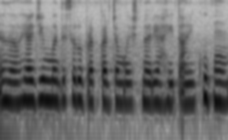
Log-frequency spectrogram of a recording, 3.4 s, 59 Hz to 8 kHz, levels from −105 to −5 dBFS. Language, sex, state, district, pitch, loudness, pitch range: Marathi, female, Maharashtra, Dhule, 225 Hz, -16 LUFS, 220-240 Hz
